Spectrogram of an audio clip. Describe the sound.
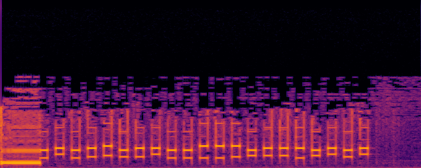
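Telephone number dialing on a keypad: a brief steady dial tone, then a quick, evenly spaced string of many short two-tone DTMF beeps at varying pitches, ending in near silence.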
